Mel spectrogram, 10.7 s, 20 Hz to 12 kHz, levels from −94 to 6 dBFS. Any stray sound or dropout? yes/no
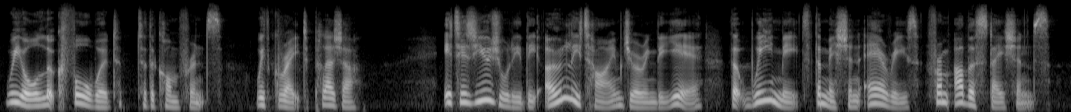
no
